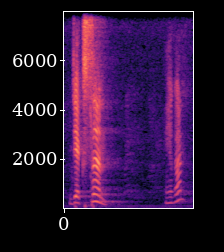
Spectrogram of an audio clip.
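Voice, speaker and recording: A woman's voice: a little high, animated, takes it slowly, bright, forceful tone. A woman preacher giving a chatty, teasing sermon, often asking the congregation for replies. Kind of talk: lively sermon. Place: church hall. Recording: hall reverb.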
